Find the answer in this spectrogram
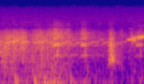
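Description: Dramatic film score mixed with a monster's sound effects: low growls in the first half and a sharp cry near the end.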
